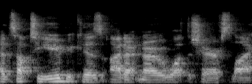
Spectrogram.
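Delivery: ordinary delivery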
